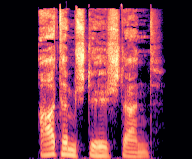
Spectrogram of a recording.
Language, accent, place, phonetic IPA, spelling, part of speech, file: German, Germany, Berlin, [ˈaːtəmˌʃtɪlʃtant], Atemstillstand, noun, De-Atemstillstand.ogg
- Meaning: apnoea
